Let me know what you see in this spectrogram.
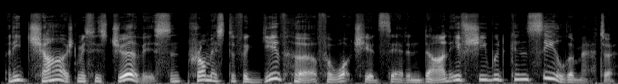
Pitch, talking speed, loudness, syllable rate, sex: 150 Hz, 225 wpm, -20 LUFS, 5.1 syllables/s, male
